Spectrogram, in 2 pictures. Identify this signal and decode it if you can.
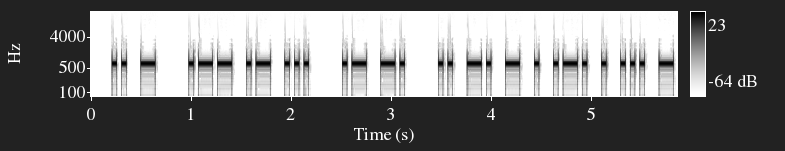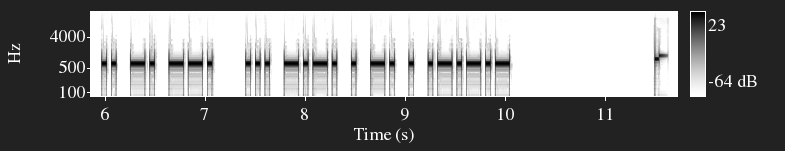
Morse code, heard as a keyed tone, about 25 wpm, 700 Hz. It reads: IT WAS AN INTERESTING SCENE.
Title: Sentences from Top 1100 Words 25wpm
